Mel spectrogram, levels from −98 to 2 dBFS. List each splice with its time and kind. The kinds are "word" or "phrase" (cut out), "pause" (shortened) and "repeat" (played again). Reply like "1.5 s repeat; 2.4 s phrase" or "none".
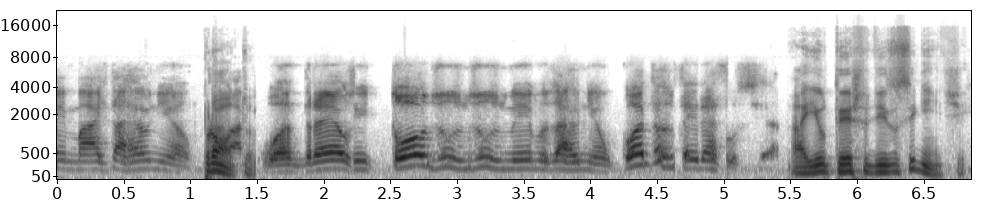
1.5 s word; 2.2 s word; 3.1 s repeat; 4.6 s word; 5.0 s word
